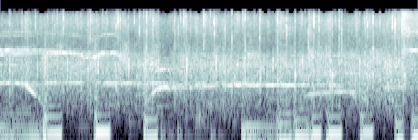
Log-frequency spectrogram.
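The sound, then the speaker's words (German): Applause from a standing ovation for about a dozen young inmates after a hip-hop concert inside Plötzensee youth prison in Berlin, a dense, steady wash of clapping that stays loud for the whole stretch. “Nicht so wie sonst, ne? Standing Ovations für ein Dutzend Häftlinge.”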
